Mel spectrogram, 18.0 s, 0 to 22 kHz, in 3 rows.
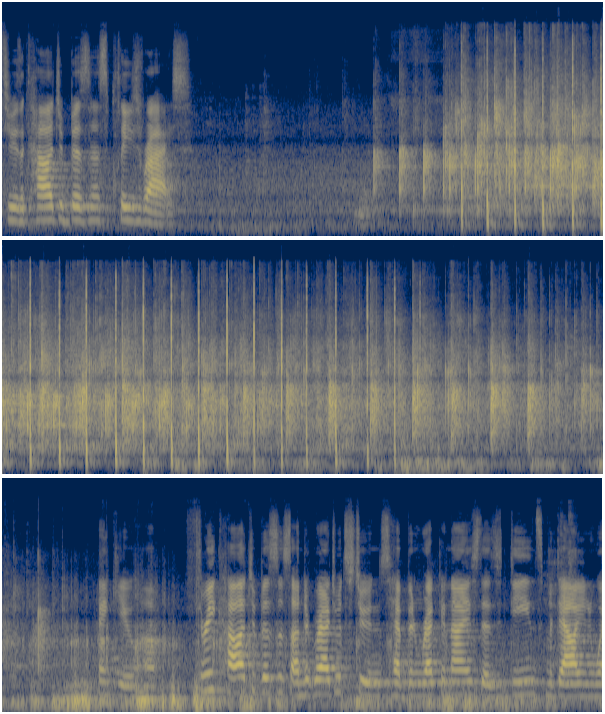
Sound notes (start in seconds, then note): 3.6 applause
